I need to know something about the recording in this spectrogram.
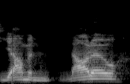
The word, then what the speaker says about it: Yamamoto: Before I embarrass myself and say his name wrong, it's Yamamoto. Yeah, I struggle with this still too. Yamamoto. Yeah. Okay, Yamamoto.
